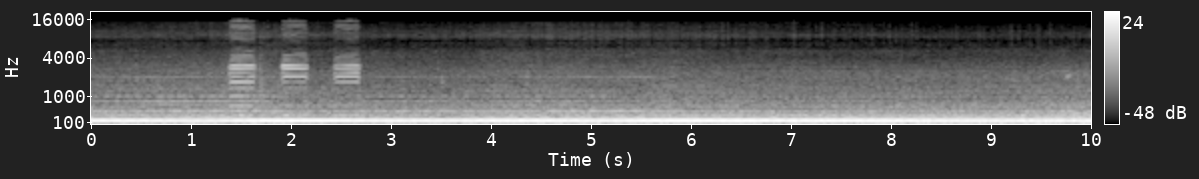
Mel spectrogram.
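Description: John Deere 9560 STS combine's diesel engine and unloading auger running steadily, heard from inside the cab as a constant hum. Three short electronic beeps sound about one and a half to two and a half seconds in, the combine's warning beeps while unloading.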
